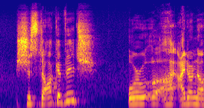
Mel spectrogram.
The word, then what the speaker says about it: Shostakovich: Shostakovich, that's how you pronounce it.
